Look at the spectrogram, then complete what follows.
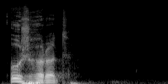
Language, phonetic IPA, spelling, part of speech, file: Ukrainian, [ˈuʒɦɔrɔd], Ужгород, proper noun, Uk-Ужгород.ogg
- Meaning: Uzhhorod (A city in the Carpathian Mountains, the administrative centre of Zakarpattia Oblast in western Ukraine)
